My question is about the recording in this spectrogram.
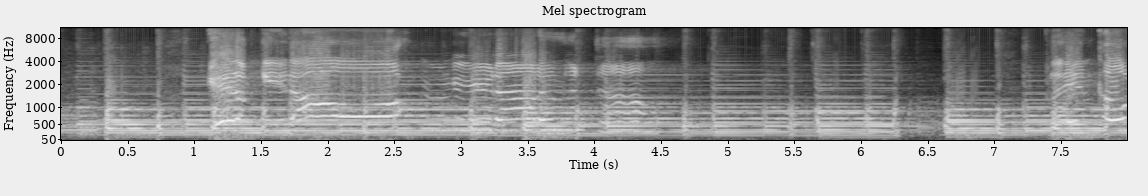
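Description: A man singing over steady guitar accompaniment, his voice coming in phrases above sustained chords.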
